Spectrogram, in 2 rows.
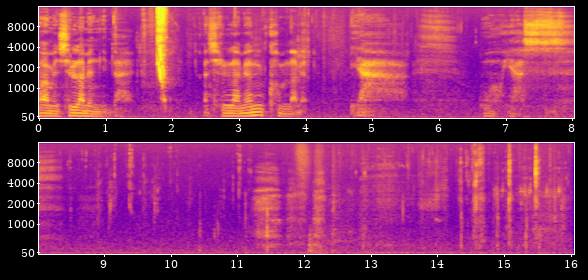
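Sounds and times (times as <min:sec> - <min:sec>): wet mouth smacking: 0:01.8 - 0:02.1
person chewing food: 0:08.4 - 0:16.0.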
